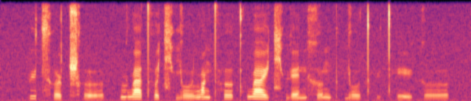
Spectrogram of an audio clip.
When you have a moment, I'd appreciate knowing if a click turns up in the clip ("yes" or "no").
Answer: no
